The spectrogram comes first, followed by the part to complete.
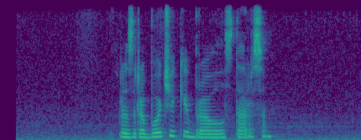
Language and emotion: Russian, neutral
